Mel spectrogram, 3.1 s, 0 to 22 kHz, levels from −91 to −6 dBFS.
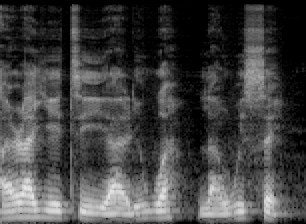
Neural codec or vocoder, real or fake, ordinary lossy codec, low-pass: vocoder, 48 kHz, 128 mel bands, Vocos; fake; none; none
